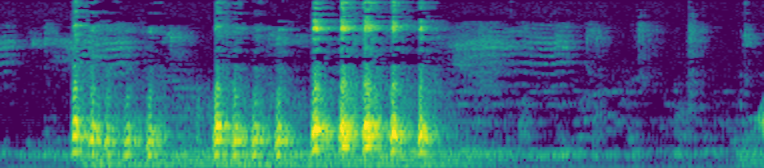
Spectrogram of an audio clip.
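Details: Hill myna imitating chicken sounds: a run of short, clucking notes in two bursts, then a faster series of louder, evenly spaced clucks, ending in quiet.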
